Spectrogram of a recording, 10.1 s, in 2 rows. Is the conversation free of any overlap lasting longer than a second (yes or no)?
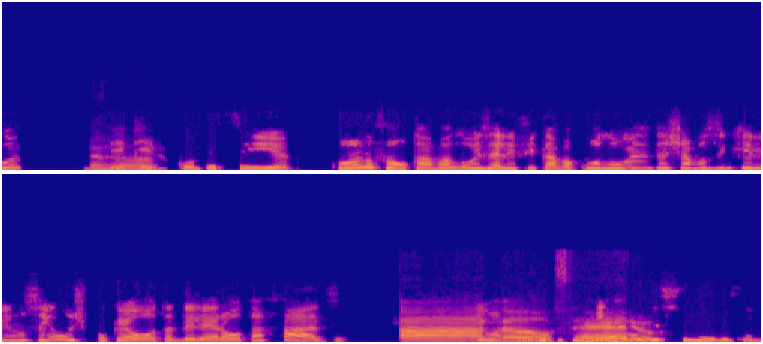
no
